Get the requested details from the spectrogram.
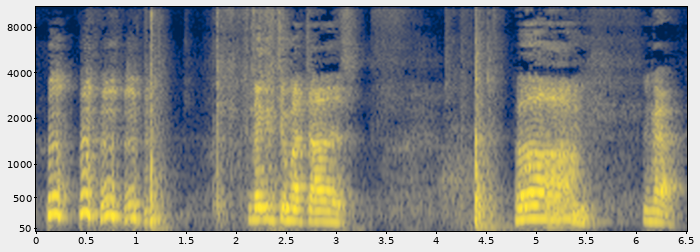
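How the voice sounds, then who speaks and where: A young man with a slightly high voice chats loosely on a live stream, rambling from point to point with animated energy. He sometimes talks through a mouthful of food. The sound bounces around an echoey room. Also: very slow, creaky, slight background noise. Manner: rambling, animated, eating while talking. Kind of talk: casual live-stream chat.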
